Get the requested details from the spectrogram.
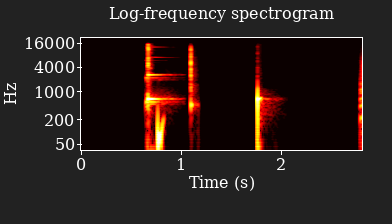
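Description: Short electronic menu blips sound.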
